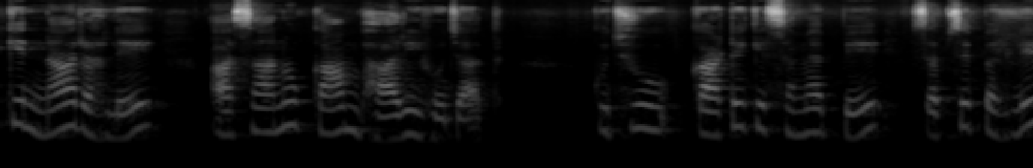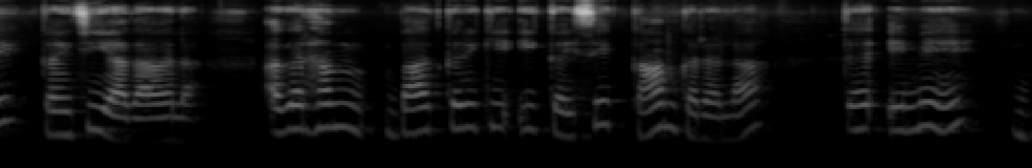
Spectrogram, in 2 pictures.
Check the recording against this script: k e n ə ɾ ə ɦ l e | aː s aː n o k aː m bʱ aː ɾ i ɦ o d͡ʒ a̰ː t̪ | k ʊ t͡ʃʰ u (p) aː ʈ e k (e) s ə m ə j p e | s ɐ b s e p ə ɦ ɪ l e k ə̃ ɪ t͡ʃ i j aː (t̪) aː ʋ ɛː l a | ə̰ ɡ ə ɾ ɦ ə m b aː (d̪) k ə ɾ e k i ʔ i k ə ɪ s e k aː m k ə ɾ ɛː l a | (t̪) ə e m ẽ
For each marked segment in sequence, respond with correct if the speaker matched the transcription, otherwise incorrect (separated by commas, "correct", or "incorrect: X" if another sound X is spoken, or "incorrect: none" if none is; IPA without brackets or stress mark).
incorrect: k, correct, incorrect: d̪, incorrect: t̪, correct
